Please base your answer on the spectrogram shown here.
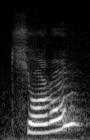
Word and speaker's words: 결혼: Okay, so the difference lies in the first syllable. 결혼 for marriage and 이혼 for divorce.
